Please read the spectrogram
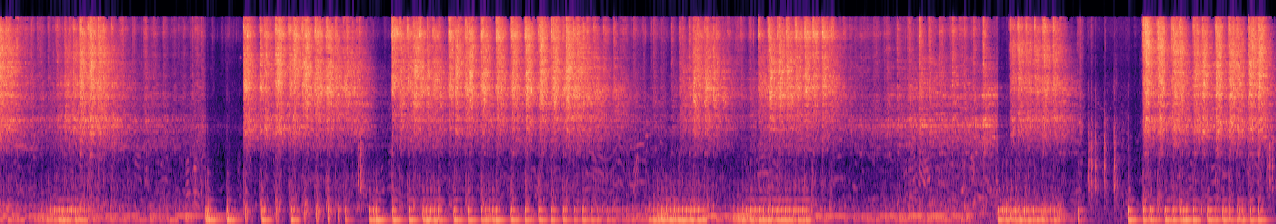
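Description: Lion dance percussion playing: a drum beating fast against clashing cymbals and ringing gongs, with short breaks about four seconds in and again near the end.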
